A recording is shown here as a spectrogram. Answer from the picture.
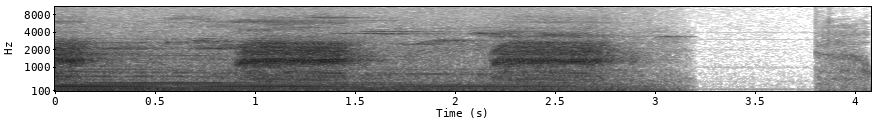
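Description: Section jingle of held guitar-led music fading out, with three short raspy calls about a second apart laid over it; it stops about three seconds in.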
